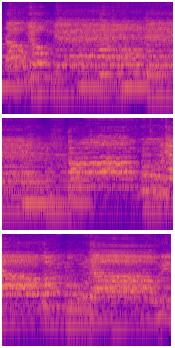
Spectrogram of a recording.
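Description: A small mixed group of women's and men's voices singing a Mandarin Christian hymn together, with sustained, steady phrases.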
